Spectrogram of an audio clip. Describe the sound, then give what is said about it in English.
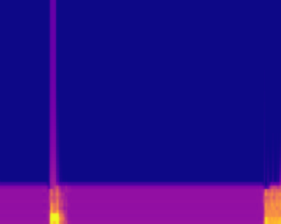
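A plugged-in phone on a bench gives a single short electronic buzz near the start, then a few seconds of near-silence before a rougher, scratchy burst of sound begins at the very end. “The phone's plugged in, buzzing on my bench.”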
